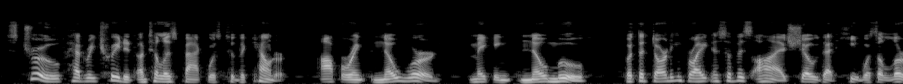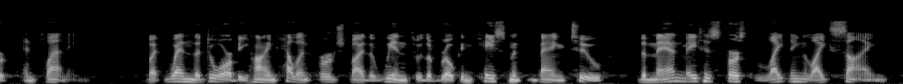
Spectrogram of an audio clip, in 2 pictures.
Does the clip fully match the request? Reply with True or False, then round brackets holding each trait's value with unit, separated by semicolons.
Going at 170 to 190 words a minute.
True (180 wpm)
